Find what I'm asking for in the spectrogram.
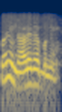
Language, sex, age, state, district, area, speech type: Kannada, male, 30-45, Karnataka, Mysore, rural, conversation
